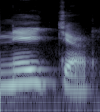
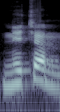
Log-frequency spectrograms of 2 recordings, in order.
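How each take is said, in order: First: The first vowel glides like 'ay' in 'day'. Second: The first vowel is a plain short 'e' sound. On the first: The speaker calls it right. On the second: The speaker calls it wrong. "নেচার না"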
